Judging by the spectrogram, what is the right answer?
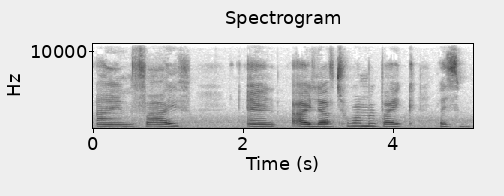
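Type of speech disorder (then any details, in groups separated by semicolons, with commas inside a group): Childhood apraxia of speech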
